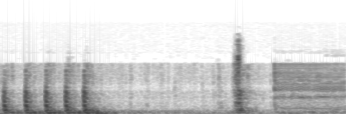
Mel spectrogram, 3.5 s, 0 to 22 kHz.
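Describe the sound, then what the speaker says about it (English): A series of quick, firm knocks on a door in a 1949 Sherlock Holmes mystery, five raps close together, then a pause, a brief squeak and a low hum afterward. "Go on, Watson, knock."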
